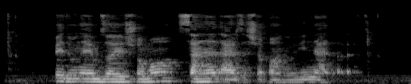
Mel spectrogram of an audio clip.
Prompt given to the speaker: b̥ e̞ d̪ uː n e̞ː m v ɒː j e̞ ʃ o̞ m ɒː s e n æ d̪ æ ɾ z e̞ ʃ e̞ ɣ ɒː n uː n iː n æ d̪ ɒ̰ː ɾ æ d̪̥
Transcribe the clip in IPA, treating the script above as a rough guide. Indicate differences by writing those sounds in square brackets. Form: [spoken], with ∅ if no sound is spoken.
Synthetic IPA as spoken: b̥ e̞ d̪ uː n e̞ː m [z] ɒː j e̞ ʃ o̞ m ɒː s [æ] n æ d̪ æ ɾ z e̞ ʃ e̞ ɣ ɒː n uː n iː n æ d̪ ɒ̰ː ɾ æ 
